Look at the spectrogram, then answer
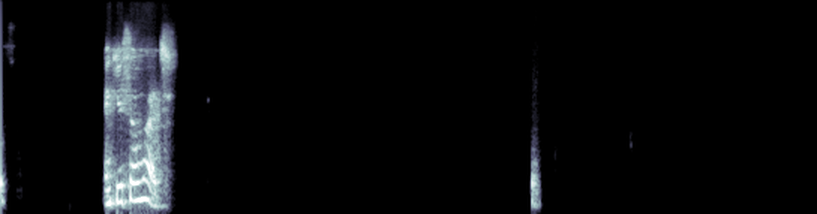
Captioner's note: pause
